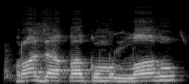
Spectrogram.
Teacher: رزقکم اللہ را پر پڑھا جائے گا زبر کی وجہ سے قاف حروف مستعلیہ ہے پہلا والا قاف اس کو پر پڑھیں گے دوسرا کاف باریک پڑھا جائے گا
